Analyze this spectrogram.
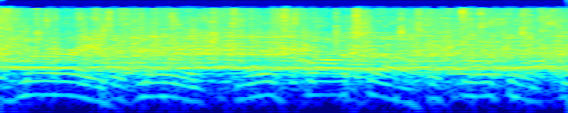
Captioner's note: some Applause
